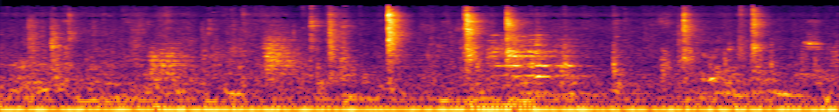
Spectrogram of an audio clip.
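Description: Room tone in a quiet room: a steady low hum with scattered small clicks and knocks, and faint murmuring voices.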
